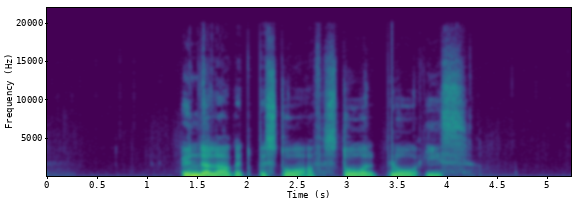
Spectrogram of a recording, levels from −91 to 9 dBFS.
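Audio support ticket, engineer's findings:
Clock drift buffer slips. Short clicks in the speech at a steady 1.31 s spacing, 0.82 s to 4.76 s, about four in all. Likely cause: two devices on independent clocks, off by several hundred ppm, so the buffer drifts until a few dozen samples are dropped or repeated. Spectrogram: thin broadband vertical lines at even spacing. Waveform: an abrupt step or jump at each slip point.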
